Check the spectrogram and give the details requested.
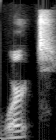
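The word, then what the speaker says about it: wort: And we're going to create this liquid called wart, which is spelled wt.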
